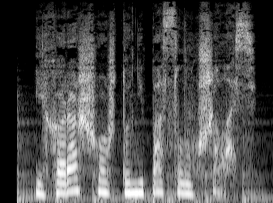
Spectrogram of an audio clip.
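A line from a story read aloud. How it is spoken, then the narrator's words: Whispered reply. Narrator (Russian): прошептала она в ответ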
